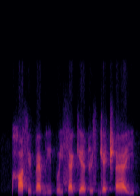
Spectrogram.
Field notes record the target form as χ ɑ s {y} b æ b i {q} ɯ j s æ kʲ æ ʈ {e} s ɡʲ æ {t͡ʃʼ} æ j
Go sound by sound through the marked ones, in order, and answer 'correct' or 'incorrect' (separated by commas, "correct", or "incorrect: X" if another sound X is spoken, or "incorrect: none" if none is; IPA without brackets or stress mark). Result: correct, incorrect: p, incorrect: y, correct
